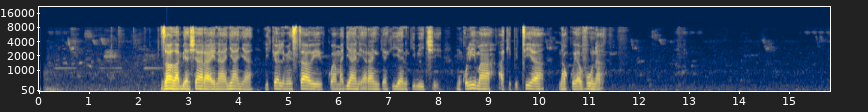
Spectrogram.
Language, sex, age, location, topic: Swahili, male, 25-35, Dar es Salaam, agriculture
